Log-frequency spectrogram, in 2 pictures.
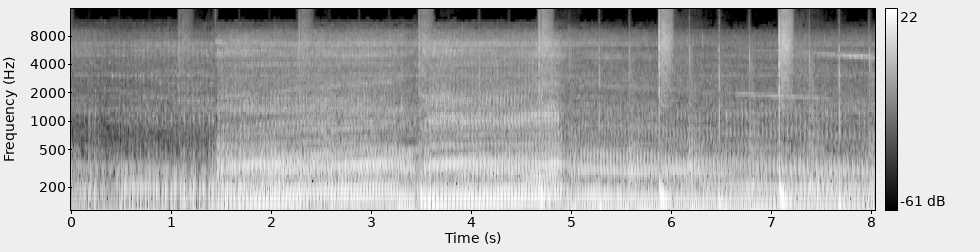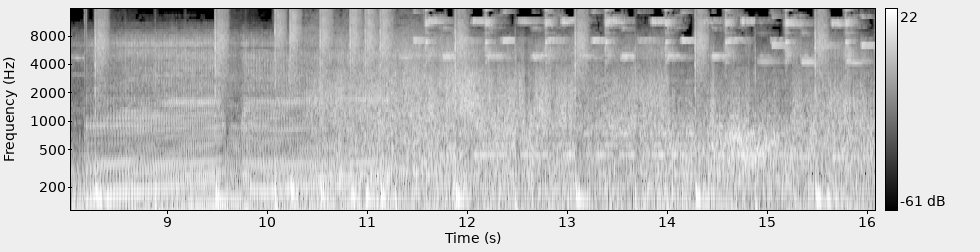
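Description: Royal Enfield Continental GT650's parallel-twin engine pulling away and accelerating, its pitch rising and dropping back several times as it shifts up through the gears. Background music comes in over it about two-thirds of the way through.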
